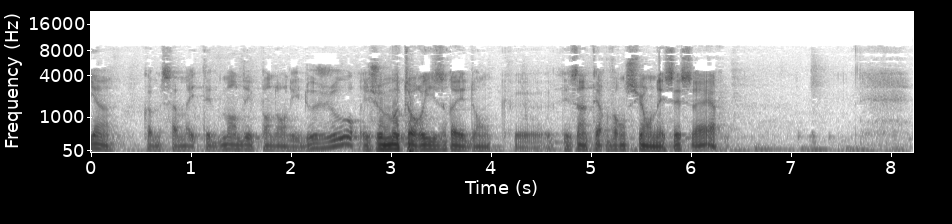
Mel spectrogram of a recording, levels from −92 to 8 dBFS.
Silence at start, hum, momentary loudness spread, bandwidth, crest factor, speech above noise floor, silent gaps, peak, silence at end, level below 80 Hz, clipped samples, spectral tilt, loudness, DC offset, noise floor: 0 s; none; 22 LU; 9.4 kHz; 16 dB; 22 dB; none; -6 dBFS; 0.1 s; -34 dBFS; under 0.1%; -6.5 dB/octave; -22 LUFS; under 0.1%; -43 dBFS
